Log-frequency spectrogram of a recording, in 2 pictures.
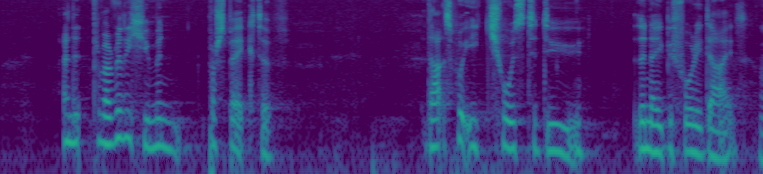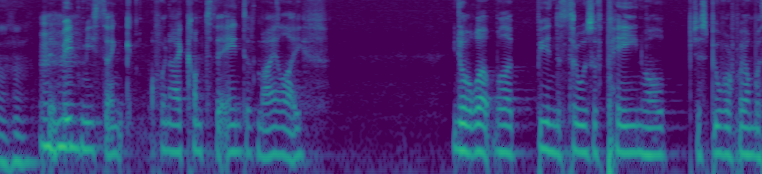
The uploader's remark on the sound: This episode was recorded in Aberfeldy Church of Scotland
